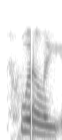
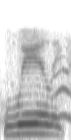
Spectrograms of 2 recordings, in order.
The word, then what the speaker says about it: Twillie: Oh, and how you say my name is Twillie. It's like Willie with a T in front of it. So Twillie Cottingham.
